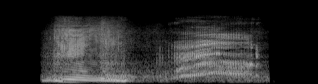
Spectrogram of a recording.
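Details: Wiki, a 14-year-old female killer whale, imitates the human words "one, two" in two rough, buzzy, voice-like bursts.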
